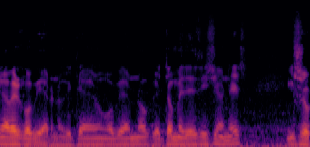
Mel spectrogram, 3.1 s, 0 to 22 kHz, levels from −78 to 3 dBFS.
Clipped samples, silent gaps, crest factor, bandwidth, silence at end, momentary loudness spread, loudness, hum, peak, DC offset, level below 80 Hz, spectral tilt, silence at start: under 0.1%; none; 18 dB; 16 kHz; 0 s; 9 LU; -37 LUFS; none; -18 dBFS; under 0.1%; -48 dBFS; -6.5 dB/octave; 0 s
